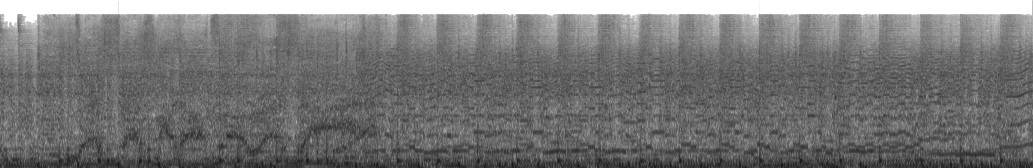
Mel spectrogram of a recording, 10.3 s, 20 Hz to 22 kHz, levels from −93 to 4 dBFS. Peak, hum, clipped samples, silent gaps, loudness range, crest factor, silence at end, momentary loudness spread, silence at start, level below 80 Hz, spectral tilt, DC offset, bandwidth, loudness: 0 dBFS; none; under 0.1%; none; 0 LU; 12 dB; 0 s; 1 LU; 0 s; -18 dBFS; -3.5 dB/octave; under 0.1%; 15.5 kHz; -11 LUFS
